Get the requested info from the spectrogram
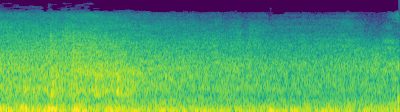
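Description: Outdoor background noise: a steady low rumble with a faint hiss above it and no distinct events.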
